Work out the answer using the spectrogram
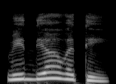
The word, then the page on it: ವಿದ್ಯಾವತಿ: Kannada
